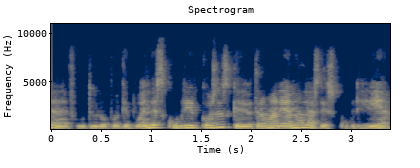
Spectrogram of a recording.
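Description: The tone is dark and mellow. Delivery comes at a fairly quick pace. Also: woman. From Spain, Burgos. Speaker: educator. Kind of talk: casual chat.

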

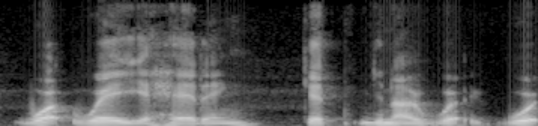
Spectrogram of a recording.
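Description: Speaking at a moderate pace in an Australian accent, a man with a medium-pitched voice keeps a monotone, flat intonation. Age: 50s. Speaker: real estate agent. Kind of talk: interview. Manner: hesitant, repeats words.

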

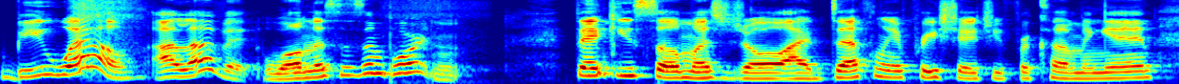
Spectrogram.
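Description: A woman with a normal speaking voice talks at a fairly quick pace and medium pitch, her intonation lively, in a very clean recording with a silent background. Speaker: podcast host. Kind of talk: interview.

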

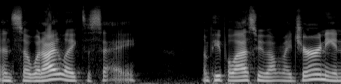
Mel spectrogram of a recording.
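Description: A woman's medium-pitched voice with an American accent, very fast and fairly even in intonation, in a very clean recording with a silent background. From Florida (Boca Raton). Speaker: business school student and blogger. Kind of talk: interview conversation.

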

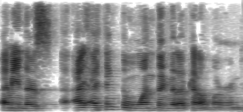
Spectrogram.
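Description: With an American accent, an unremarkable speaking voice moves at a fairly quick pace with ordinary pitch variation. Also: man. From US West Coast, California. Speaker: venture capital investor. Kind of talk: casual interview chat. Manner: casual, filler-heavy.

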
